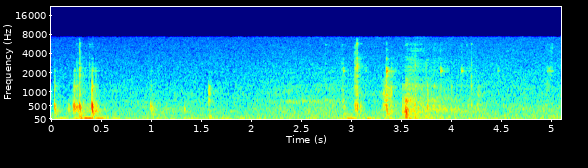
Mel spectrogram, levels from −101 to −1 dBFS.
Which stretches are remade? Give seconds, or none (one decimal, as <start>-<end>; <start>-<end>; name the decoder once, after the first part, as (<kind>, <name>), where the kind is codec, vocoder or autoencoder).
none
